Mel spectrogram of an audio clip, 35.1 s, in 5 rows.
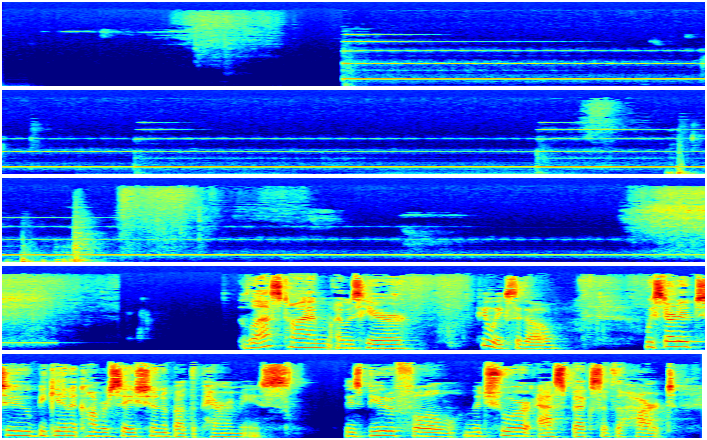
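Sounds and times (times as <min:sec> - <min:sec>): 
meditation bell ringing: 0:03.4 - 0:21.7
soft low thumps and rumbles: 0:13.7 - 0:15.2
speech: 0:23.7 - 0:25.3, 0:26.0 - 0:26.8, 0:27.6 - 0:35.0.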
